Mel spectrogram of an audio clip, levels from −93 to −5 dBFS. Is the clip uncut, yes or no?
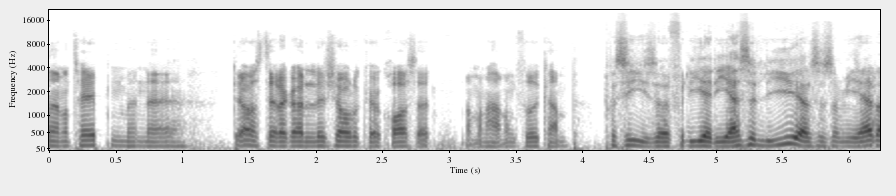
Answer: yes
